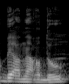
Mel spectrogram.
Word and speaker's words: Bernardo: Le violoniste capverdien Travadigna, c'était le morceau Au Bernardo, prononcé bien à la française comme on aime, et ça date de 1986.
